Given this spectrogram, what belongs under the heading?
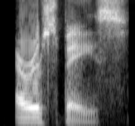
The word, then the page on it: aerospace: American English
